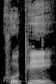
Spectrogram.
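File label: "kupi", nominative, Archi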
